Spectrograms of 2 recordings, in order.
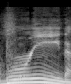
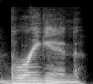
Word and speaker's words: Breen: Breen, not Bringin. No, he's saying the real name of this is Bran Castle. No, that's not the. No, what? No, he's just an idiot. He mispronounced Breen.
